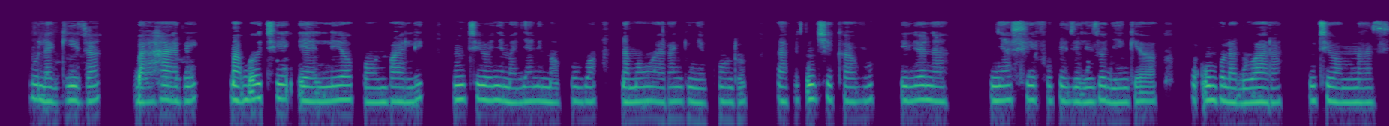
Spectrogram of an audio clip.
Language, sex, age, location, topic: Swahili, female, 18-24, Mombasa, government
